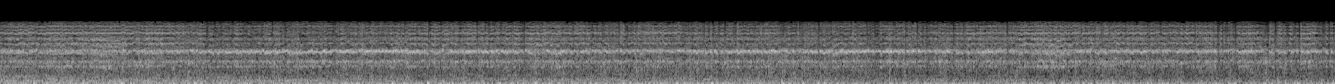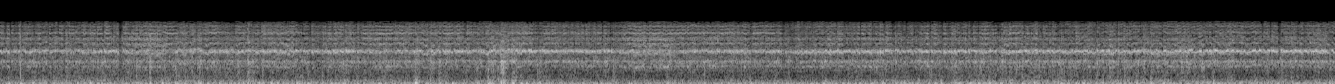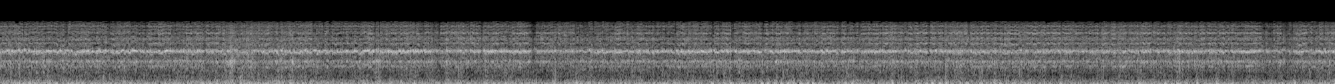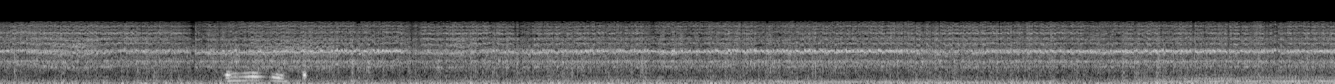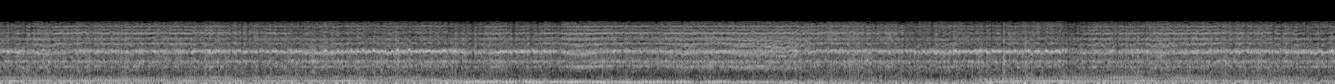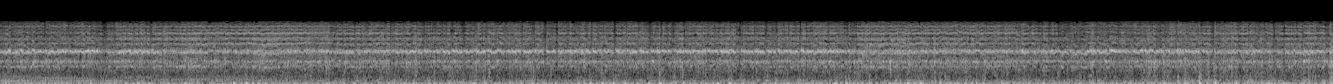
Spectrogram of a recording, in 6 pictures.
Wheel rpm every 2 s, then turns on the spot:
220, 230, 230, 230, 230, 230, 230, 230, 230, 230, 230, 230, 220, 230, 240, 230, 230, 230, 230, 230, 220, 220, 230, 230, 230, 230, 230, 230, 230, 230, 230, 230, 220, 230, 230, 230, 230, 230, 220, 230.
none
